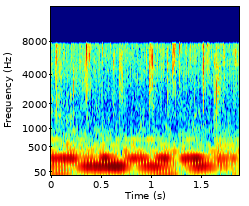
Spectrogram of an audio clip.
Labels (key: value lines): label: biophony, midshipman
recorder: SoundTrap 500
